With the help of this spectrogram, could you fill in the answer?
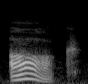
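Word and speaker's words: fhàg: When fark is aspirated, it becomes arc. In other words, the F is silent. Fark becomes arc.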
